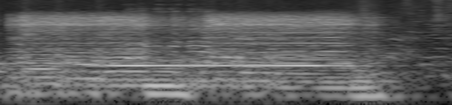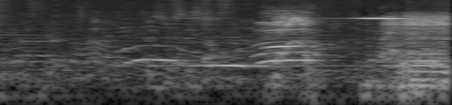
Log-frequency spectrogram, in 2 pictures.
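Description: Electric guitars played live through amplifiers, struck chords ringing for about two and a half seconds. Then a quieter stretch with a voice, and loud chords again near the end as a rock song starts.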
